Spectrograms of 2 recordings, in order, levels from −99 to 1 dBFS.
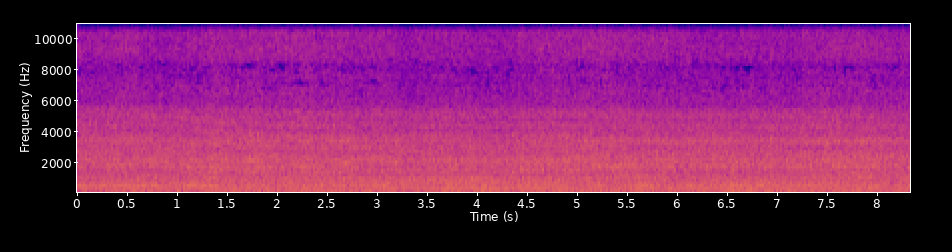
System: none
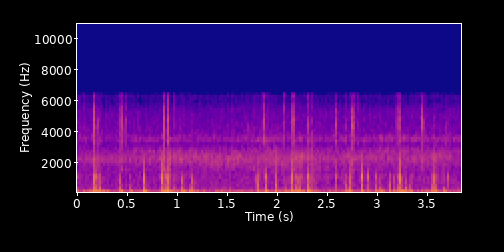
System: none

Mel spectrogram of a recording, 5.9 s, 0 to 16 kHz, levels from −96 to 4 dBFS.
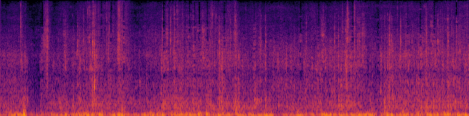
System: none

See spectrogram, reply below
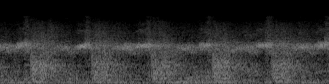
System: none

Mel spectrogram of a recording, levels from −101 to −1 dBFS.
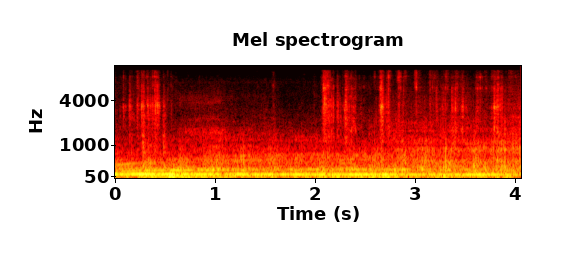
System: none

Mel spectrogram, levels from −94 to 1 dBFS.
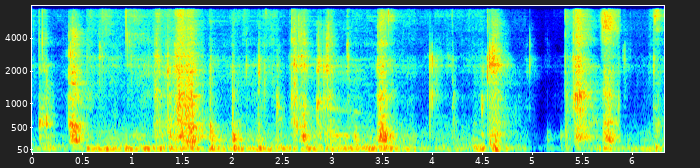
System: codec, SNAC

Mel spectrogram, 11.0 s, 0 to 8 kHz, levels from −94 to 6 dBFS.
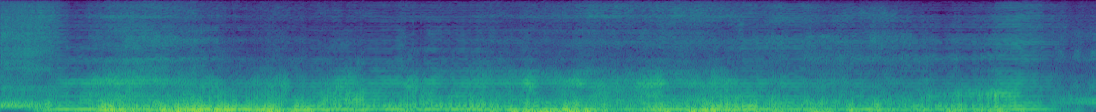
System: vocoder, WaveNeXt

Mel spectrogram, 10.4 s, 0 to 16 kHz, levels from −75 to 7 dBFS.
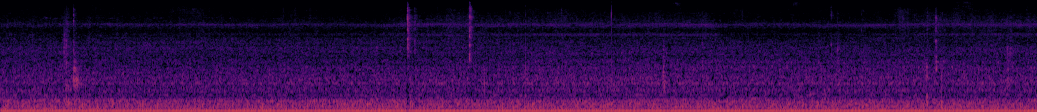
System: none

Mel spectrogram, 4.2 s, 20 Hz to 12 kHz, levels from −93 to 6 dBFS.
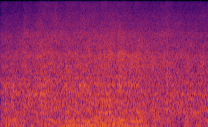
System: codec, SNAC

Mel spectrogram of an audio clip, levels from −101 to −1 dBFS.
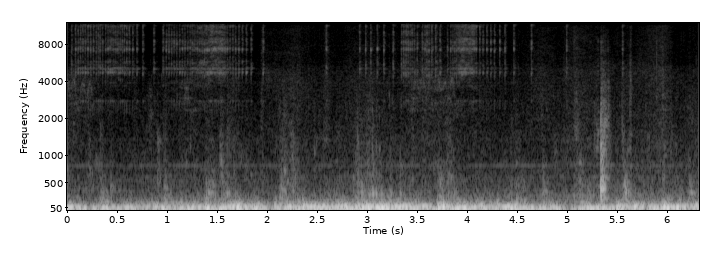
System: none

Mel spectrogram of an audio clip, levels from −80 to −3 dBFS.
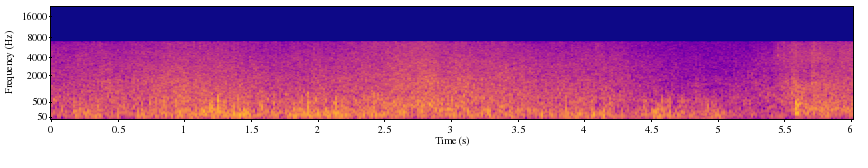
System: vocoder, Vocos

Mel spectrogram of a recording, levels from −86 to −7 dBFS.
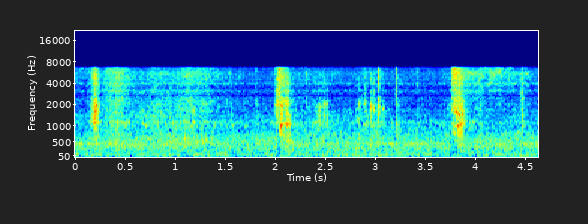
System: vocoder, HiFi-GAN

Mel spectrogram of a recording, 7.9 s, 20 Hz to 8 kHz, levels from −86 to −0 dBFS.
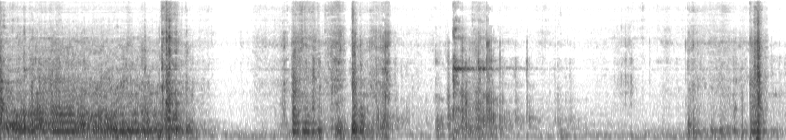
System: vocoder, HiFi-GAN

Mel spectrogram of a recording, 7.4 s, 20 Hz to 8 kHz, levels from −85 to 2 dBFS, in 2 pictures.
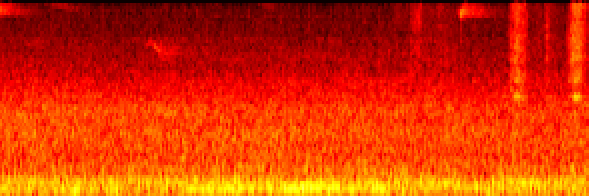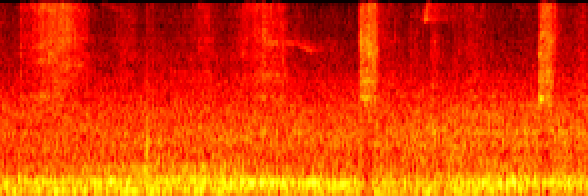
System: vocoder, Vocos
